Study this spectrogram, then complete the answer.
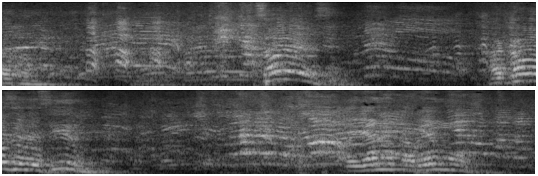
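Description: A man shouts forcefully into a microphone, heard through loudspeakers.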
